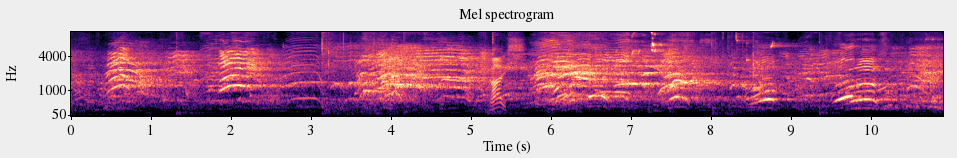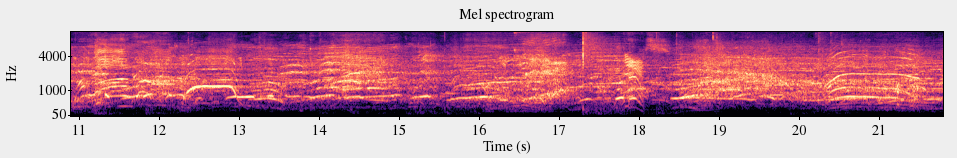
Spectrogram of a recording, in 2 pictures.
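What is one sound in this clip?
Spectators and players shout and cheer in a large echoing gym.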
